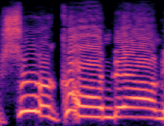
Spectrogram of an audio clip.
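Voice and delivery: high-pitched, drawn-out mock shout; escalated order. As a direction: imitate a frantic attendant shouting. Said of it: "And then he's like".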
